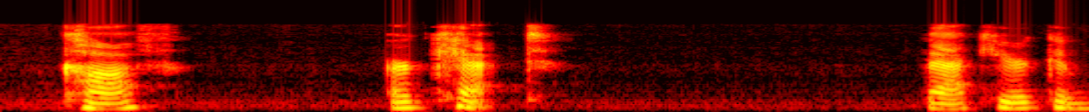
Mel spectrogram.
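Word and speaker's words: Kaph: k not a c when the dot is inside of it it is a hard sound for k cuff or ket back here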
